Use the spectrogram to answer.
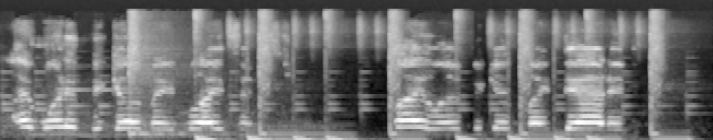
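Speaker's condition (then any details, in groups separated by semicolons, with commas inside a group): Cerebral palsy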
